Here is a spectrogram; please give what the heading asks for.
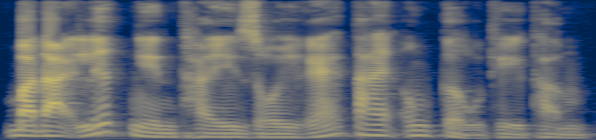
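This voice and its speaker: A man narrating a ghost story in a lively, expressive reading. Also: sits low, moderate pace.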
